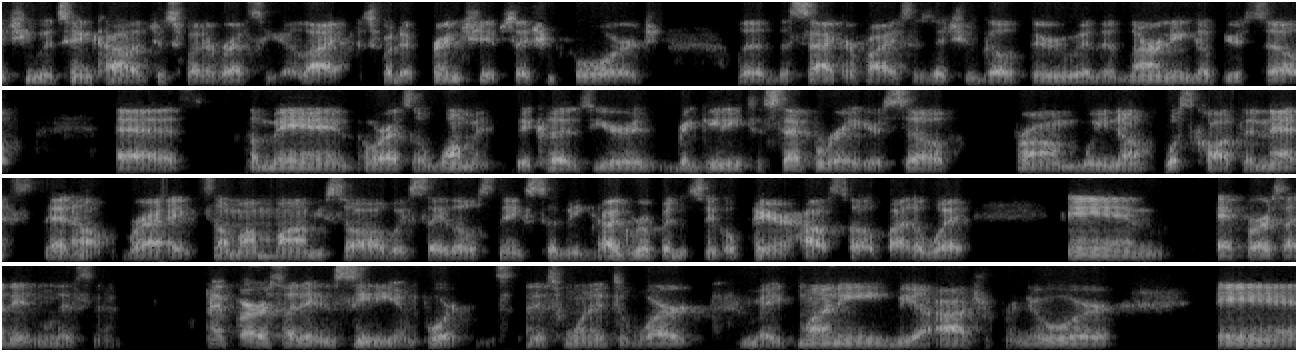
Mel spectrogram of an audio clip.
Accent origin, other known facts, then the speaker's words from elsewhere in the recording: Milwaukee, Wisconsin, United States; moved away as an adult; now in Houston, United States; I'm born and raised in Milwaukee, Wisconsin, and I moved to Houston, Texas about 2014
